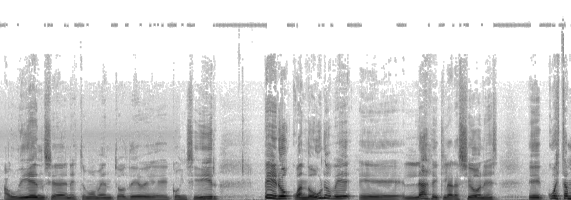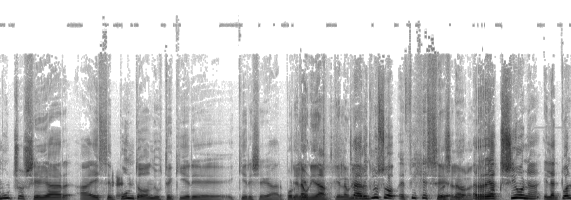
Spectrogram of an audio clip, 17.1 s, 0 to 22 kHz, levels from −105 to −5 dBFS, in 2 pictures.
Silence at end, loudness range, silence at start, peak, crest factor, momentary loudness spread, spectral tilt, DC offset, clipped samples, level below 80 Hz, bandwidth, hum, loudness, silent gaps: 0 s; 8 LU; 0.05 s; -4 dBFS; 16 dB; 14 LU; -5 dB/octave; under 0.1%; under 0.1%; -56 dBFS; 16.5 kHz; none; -20 LUFS; none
